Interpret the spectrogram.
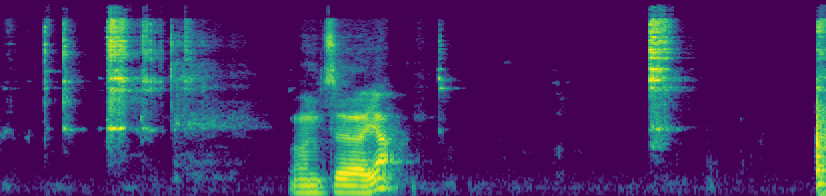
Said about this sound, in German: Ich trinke hier mal ein bisschen von meinem Ingwertee, der viel zu stark ist, viel zu scharf.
